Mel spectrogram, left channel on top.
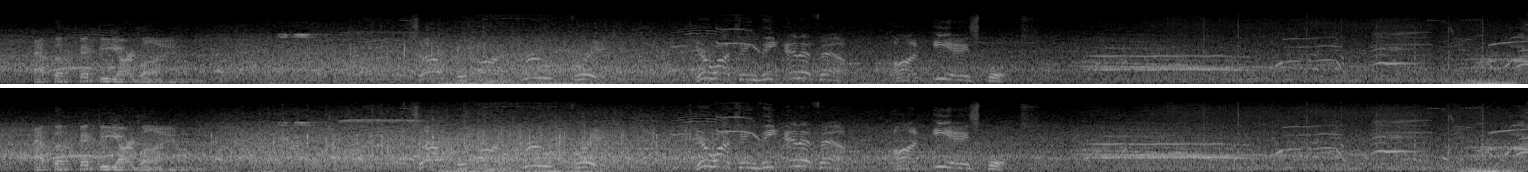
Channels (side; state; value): left; quieter; 4.5 dB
